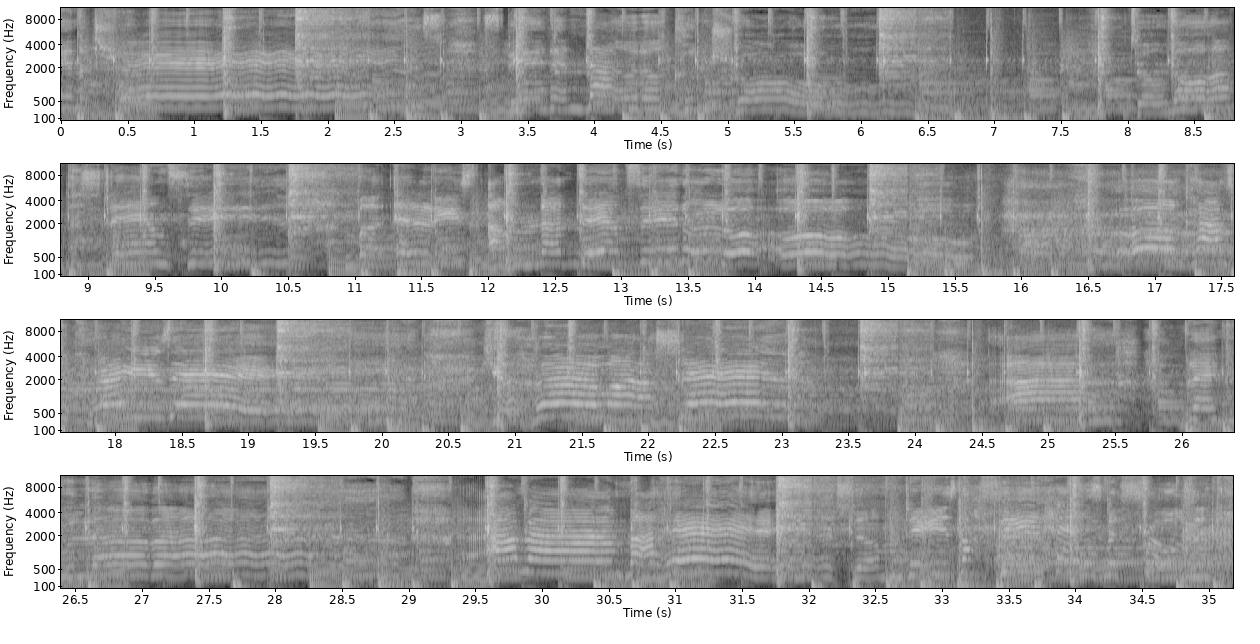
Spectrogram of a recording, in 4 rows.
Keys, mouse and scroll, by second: 1.6 ctrl+s, 3.2 shift+d, 4.8-8.6 drag, 8.6 ctrl+s, 9.5 KP_0, 10.3-10.6 scroll up 3, 11.4 ctrl+s, 12.2 scroll down 2, 14.3 shift+click, 16.0 g, 20.8 ctrl+s, 22.7 scroll up 1, 23.5 scroll up 1, 25.2 click, 27.5 click, 28.3 scroll up 2, 30.4 ctrl+s, 33.0 scroll down 2, 34.8-35.1 drag.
